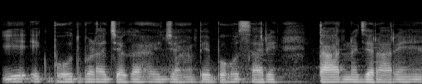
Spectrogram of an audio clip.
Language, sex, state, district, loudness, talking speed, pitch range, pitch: Hindi, male, Jharkhand, Palamu, -21 LUFS, 210 wpm, 115-120 Hz, 115 Hz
